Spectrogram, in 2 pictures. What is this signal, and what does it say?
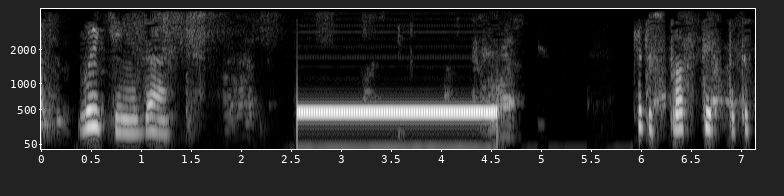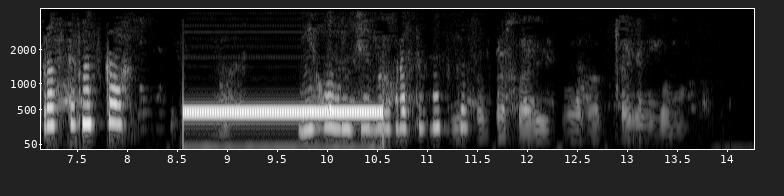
Ringback tone (North America), 440 + 480 Hz, with speech.
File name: f6cf4b37-d546-45c3-9eb4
